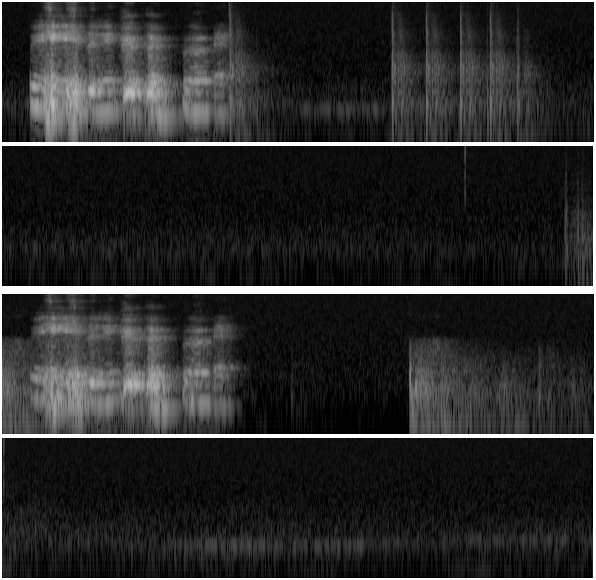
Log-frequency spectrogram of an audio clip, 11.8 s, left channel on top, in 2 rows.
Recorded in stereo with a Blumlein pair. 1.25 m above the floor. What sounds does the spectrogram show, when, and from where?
0.3 s laughter: 30° left, 1.4 m; by 2.3 s straight ahead, 3 m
